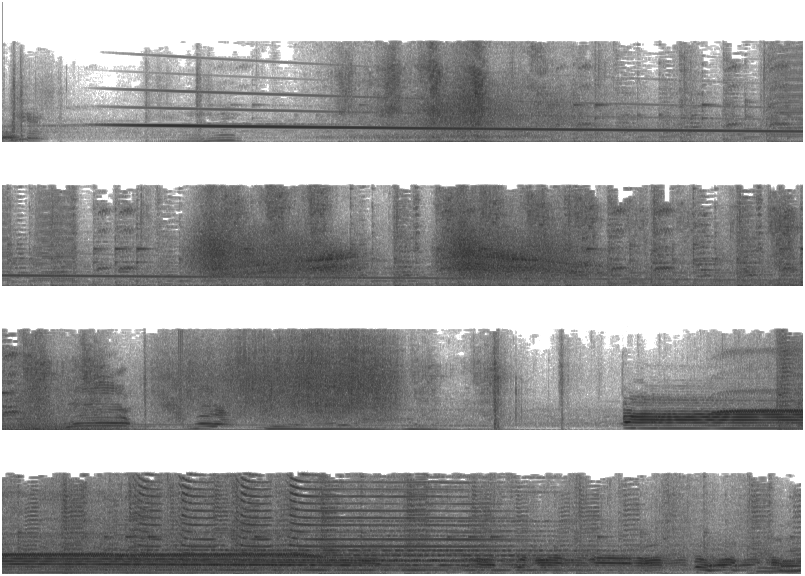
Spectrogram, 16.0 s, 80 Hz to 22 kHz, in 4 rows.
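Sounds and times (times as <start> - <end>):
falling whistling tone: 0.2 - 7.4
referee's whistle long blast: 0.4 - 4.6.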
